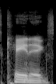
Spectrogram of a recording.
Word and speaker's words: Koenig: I said Koenig. Apparently it's Koenig, so I'm going to blame my southern drawl for the mispronunciation.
